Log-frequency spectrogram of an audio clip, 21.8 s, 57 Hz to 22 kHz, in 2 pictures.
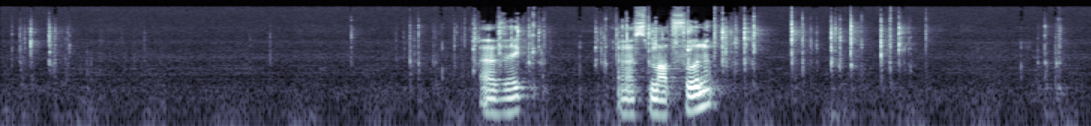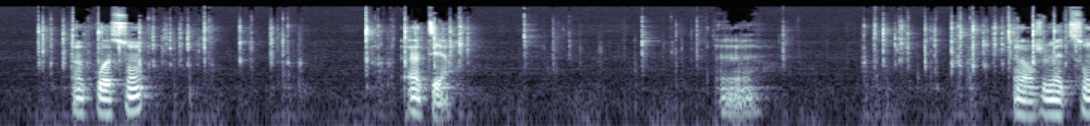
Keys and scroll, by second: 0.0-0.5 typing, 4.2-15.9 typing, 16.4 Up, 17.5 ctrl+Left, 17.8 Right, 19.5-21.8 typing.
